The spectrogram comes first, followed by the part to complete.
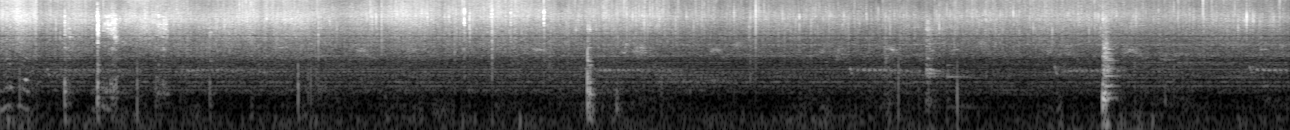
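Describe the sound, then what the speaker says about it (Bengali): Panch phoron spices, garlic and onion fry in a pan, a soft continuous sizzle broken by sharp scraping strokes of a stirring spoon at irregular intervals. "পাঁচফোড়ন মশলা থেকে শুরু করে রসুন পেঁয়াজ সম্পূর্ণটা আর কি ভালোভাবে ভাজা হয়ে গেছে"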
